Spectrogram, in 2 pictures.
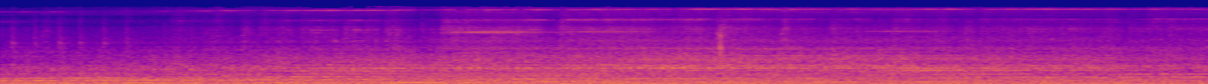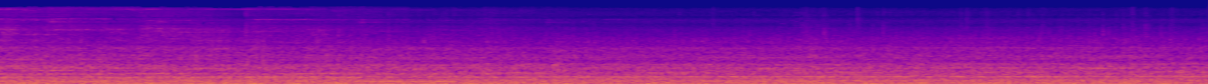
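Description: A train rumbles steadily through a tunnel, its motor humming.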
